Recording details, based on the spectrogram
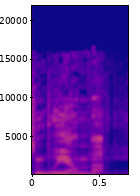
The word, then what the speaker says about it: Mbujamba: monsieur Ça s'écrit Mbunjamba, mais ça se prononce Mbouyamba.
